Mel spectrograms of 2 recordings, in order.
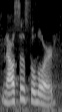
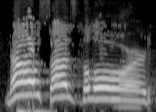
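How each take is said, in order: First: It is said in a casual, sarcastic tone. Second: It is said in a big, booming, bold voice. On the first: The listener should obviously already pay attention. "I kind of do this like sarcastic thing when I read it" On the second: The words are a grand, solemn proclamation. "Like this big booming voice"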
